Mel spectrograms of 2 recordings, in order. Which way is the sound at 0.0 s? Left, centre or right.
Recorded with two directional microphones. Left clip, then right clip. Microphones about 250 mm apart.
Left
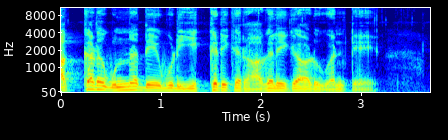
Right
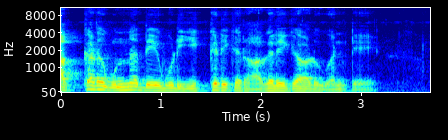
Left.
